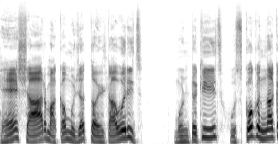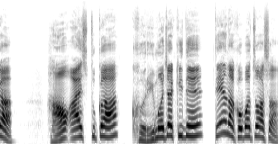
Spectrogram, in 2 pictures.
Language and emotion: Goan Konkani, happy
